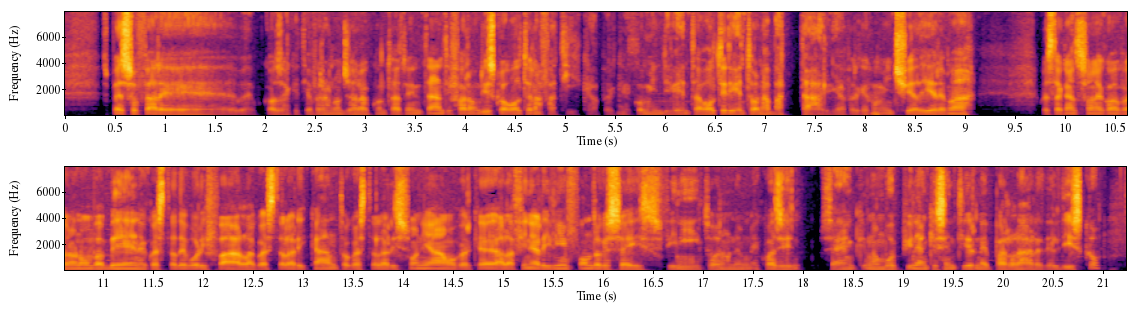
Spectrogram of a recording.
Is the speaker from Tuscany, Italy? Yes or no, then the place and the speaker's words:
no; Monza, Lombardy, Italy; io sono un brianzolo orgoglioso. Io sono un brianzolo anomalo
